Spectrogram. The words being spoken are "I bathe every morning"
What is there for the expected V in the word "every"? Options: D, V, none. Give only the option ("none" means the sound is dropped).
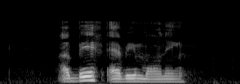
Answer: V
